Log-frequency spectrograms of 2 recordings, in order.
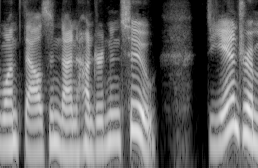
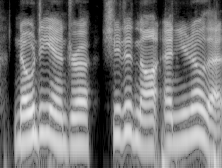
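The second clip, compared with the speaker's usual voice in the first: usual speaking voice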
